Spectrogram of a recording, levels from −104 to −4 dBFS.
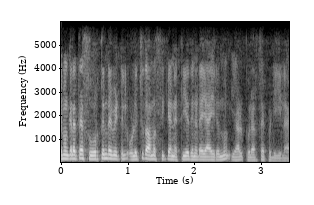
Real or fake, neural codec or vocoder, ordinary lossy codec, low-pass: real; none; Opus, 24 kbps; 5.4 kHz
